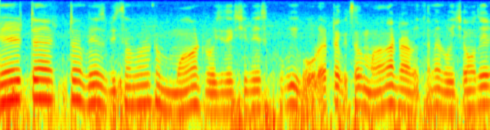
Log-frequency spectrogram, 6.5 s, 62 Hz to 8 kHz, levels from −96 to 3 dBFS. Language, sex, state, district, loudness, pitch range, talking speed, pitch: Bengali, male, West Bengal, Malda, -16 LUFS, 130-165 Hz, 185 wpm, 145 Hz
